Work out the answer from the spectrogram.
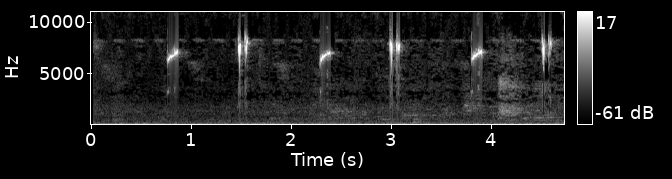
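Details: Flowerpecker described as a very active singer. It gives thin, very high, sharp ticking notes, often doubled, repeated roughly every three-quarters of a second over a steady low rumble.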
